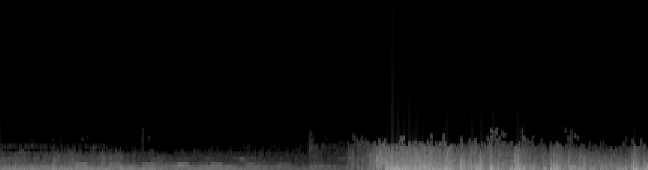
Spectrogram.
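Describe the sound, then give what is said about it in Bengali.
A loud thunderclap from a lightning strike breaks in with a sudden crack after soft sustained tones fade. It turns into a heavy crackling, rumbling roar that continues to the end. “অন্যদিকে কলকাতায় বাজ পড়ার প্রচণ্ড শব্দে সাবুর ঘুম ভেঙে গেল।”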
